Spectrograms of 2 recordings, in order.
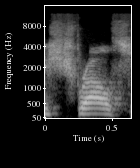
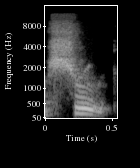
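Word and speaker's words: Schrauth: But I mispronounced Billy Schrouth's name 1, 2, 3 times. Called him Schrute.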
